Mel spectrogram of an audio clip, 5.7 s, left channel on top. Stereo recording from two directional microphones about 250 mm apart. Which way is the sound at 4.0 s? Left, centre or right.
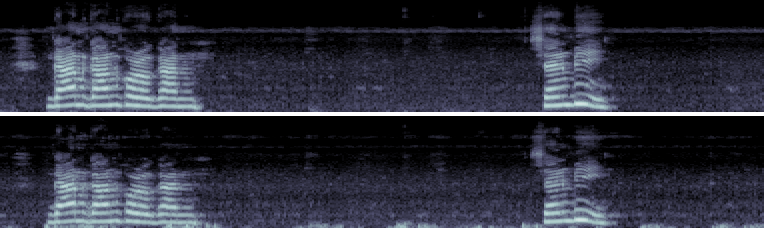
Centre.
